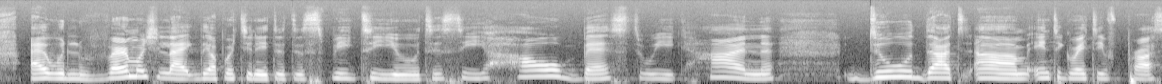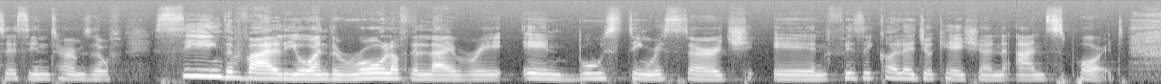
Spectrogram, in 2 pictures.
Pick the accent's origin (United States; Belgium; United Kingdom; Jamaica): Jamaica; I am from Jamaica.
